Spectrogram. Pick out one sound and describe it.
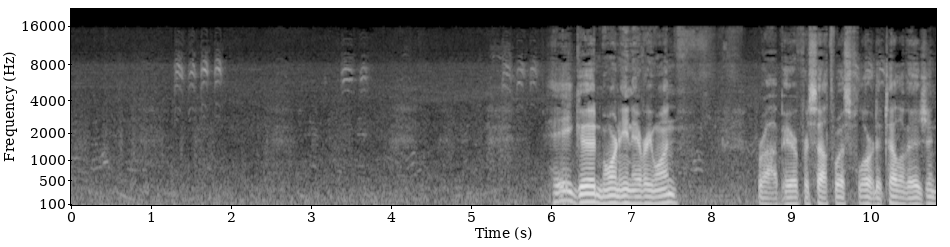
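Gentle waves lap softly at the shore.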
